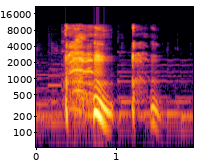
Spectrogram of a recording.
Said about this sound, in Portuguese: Em compensação, você tá, tossindo, tá, tá coçando até agora e não tá dando vontade de tossir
